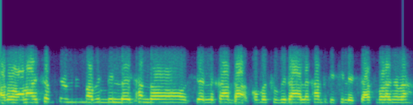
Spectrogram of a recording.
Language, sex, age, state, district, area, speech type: Santali, male, 45-60, Odisha, Mayurbhanj, rural, conversation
